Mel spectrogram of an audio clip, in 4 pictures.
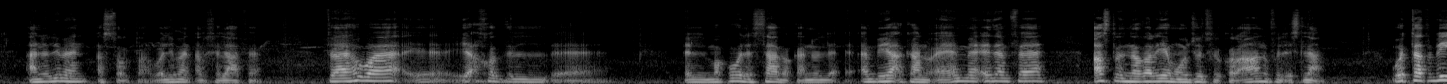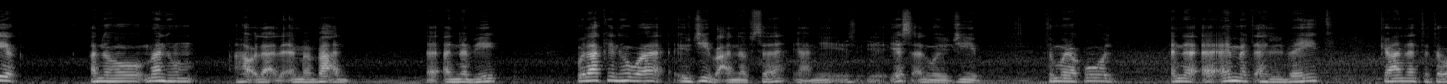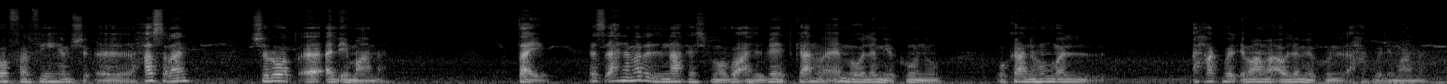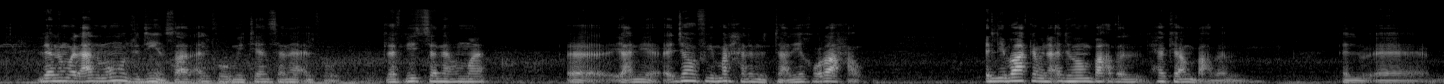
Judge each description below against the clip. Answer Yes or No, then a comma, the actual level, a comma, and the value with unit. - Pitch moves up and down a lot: Yes, wide, 5.7 semitones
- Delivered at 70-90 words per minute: No, average, 105 wpm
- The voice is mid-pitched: No, low, 115 Hz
